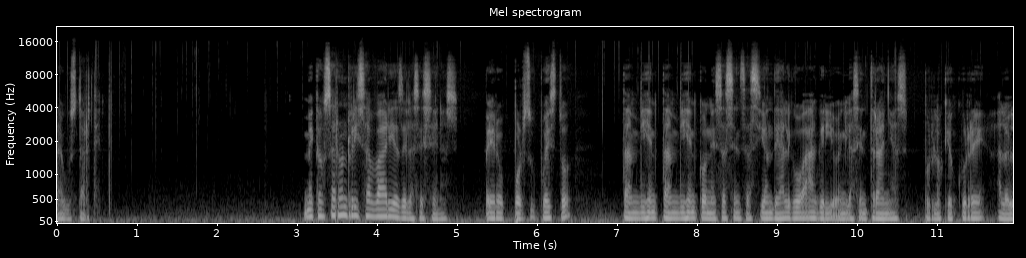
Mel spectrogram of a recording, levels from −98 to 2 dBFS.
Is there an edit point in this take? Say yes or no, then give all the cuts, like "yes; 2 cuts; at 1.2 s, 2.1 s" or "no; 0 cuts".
yes; 1 cut; at 7.5 s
